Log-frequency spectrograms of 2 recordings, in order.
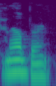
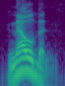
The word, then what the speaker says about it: Melbourne: dear but you know just pretend the r is not there just like imagine in your head the spelling of the name has no r in it Melbourne well Mel bu b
